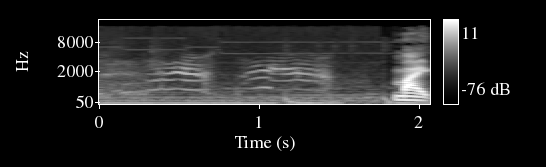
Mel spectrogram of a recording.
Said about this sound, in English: I don't know if it's picking up my cat meowing. He is demanding that I pet him and talk at the same time.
